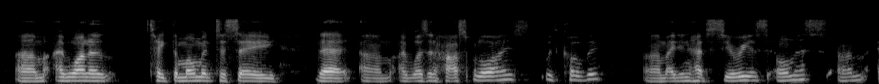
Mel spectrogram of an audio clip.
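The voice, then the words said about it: Scratchy, deeper hoarse voice. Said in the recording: “you can hear my voice ... my voice is even scratchier and deeper than it usually is”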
